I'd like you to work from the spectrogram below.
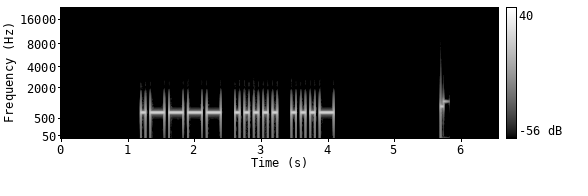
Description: Morse code, heard as a keyed tone, about 17 wpm, 700 Hz. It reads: 15V
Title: Three Challenging Letter-Number Combinations 17wpm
